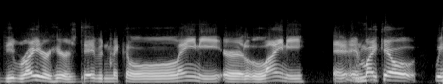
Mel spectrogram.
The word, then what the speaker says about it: Michelinie: where they actually say it rhymes with pickle my knee. So that's where I get Michelinie from.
